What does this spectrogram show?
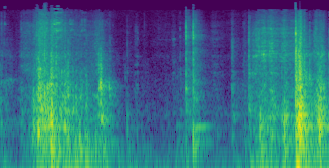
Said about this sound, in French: Alors voilà, des sons, des tas de sons encore quand on ouvre les tiroirs.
